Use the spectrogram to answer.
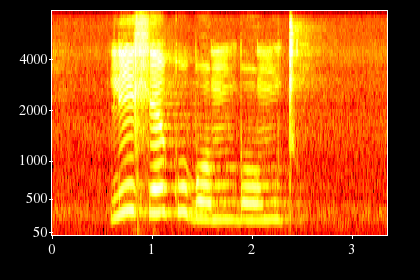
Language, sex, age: Xhosa, female, 22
